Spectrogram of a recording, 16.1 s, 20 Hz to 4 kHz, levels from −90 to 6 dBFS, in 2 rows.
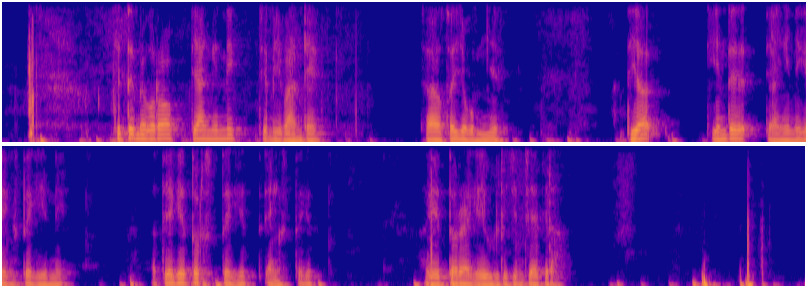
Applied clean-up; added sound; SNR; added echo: none; none; none; none.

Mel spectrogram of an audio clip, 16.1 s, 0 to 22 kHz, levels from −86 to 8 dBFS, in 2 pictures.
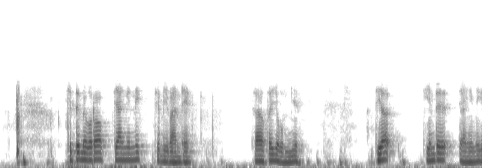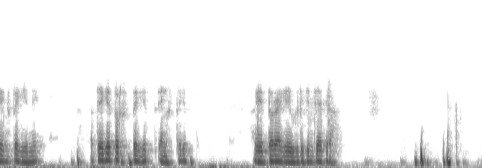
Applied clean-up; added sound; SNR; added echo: neural mask model Resemble Enhance denoiser.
